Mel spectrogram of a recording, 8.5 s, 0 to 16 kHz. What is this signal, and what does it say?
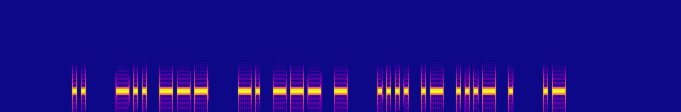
Morse code, heard as a keyed tone, about 22 wpm, 700 Hz. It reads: I DO NOT HAVE A
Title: Sets of 5 Words 22wpm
